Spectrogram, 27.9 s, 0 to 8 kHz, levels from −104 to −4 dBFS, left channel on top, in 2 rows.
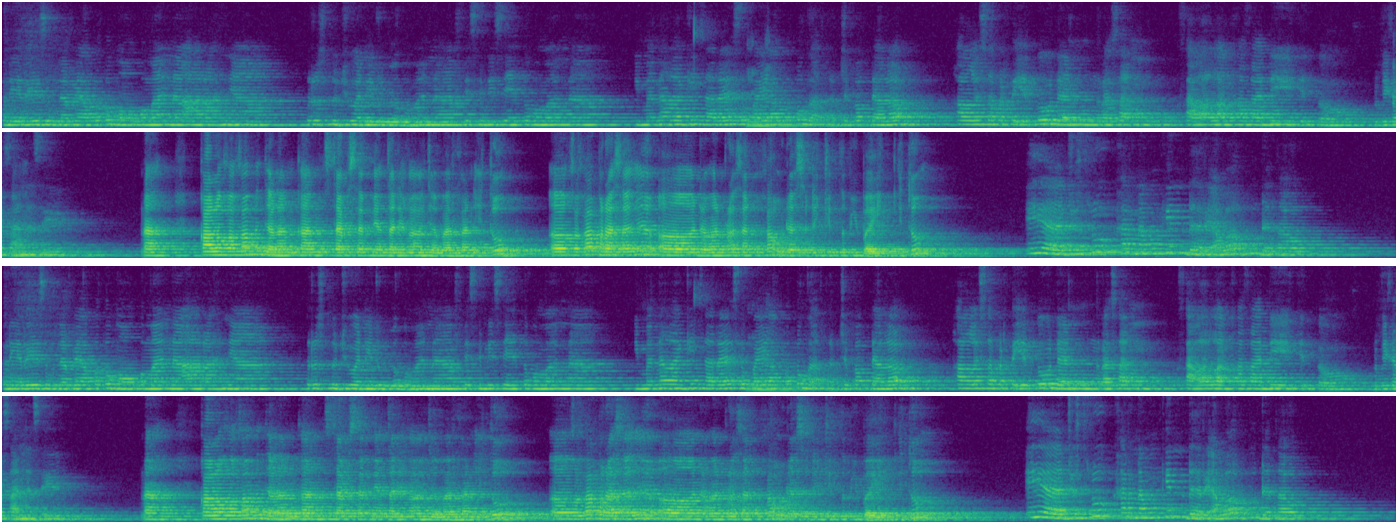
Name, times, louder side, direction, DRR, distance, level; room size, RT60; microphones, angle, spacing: voice 1, 0.0-2.7 3.0-5.9 6.3-9.0 9.5-11.6 11.8-14.6 24.2-26.9, right 1 dB, 30° right, 0 dB, 0.6 m, -28 dB
voice 2, 3.6-4.1 7.4-7.7 13.9-14.2 15.3-19.0 19.4-23.2, left 2 dB, 80° left, 2 dB, 1.0 m, -22 dB
11.0 x 4.5 x 3.2 m, 2.3 s
head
